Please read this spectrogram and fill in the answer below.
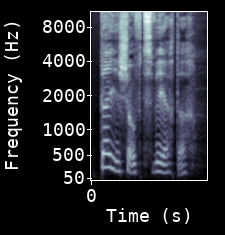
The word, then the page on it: D' Eijeschàftswerter: Bas Rhin; Strasbourg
